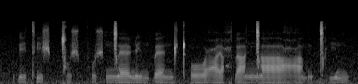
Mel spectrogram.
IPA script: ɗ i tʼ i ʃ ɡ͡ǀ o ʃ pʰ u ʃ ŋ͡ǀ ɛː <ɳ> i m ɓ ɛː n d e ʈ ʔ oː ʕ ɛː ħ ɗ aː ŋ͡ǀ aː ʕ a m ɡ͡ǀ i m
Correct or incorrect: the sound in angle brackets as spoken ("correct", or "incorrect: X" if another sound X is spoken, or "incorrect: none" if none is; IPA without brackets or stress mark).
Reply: correct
